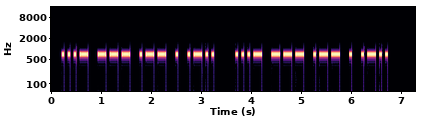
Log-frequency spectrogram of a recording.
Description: Morse code, heard as a keyed tone, about 20 wpm, 700 Hz. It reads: VOWEL VOWEL
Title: Top 500 Words Repeated 20wpm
